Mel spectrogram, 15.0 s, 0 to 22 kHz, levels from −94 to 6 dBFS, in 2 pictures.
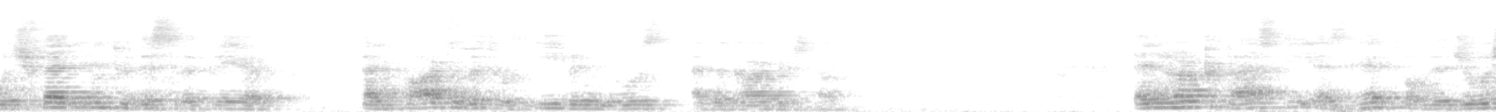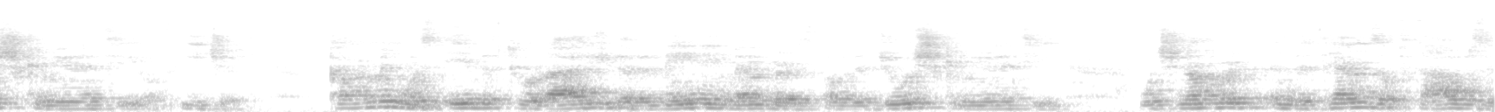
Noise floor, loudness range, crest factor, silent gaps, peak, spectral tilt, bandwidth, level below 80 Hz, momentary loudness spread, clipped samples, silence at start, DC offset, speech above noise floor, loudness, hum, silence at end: under -90 dBFS; 4 LU; 22 dB; none; -38 dBFS; -5.5 dB/octave; 12.5 kHz; under -90 dBFS; 11 LU; under 0.1%; 0 s; under 0.1%; over 32 dB; -59 LUFS; none; 0 s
